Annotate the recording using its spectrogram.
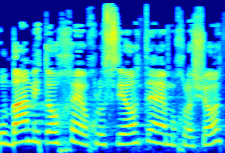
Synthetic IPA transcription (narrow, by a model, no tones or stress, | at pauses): ubamːito̞χeuχlusijo̞temuχlaʃo̞t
